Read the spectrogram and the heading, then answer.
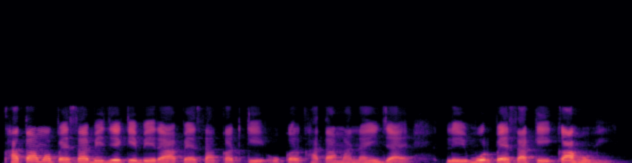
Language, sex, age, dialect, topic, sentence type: Chhattisgarhi, female, 25-30, Eastern, banking, question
